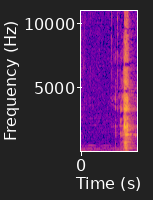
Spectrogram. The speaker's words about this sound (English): Oh, that was a patented, copywritten burp. You will hear one.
